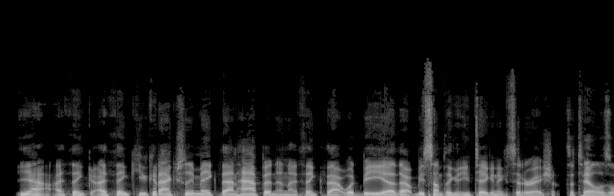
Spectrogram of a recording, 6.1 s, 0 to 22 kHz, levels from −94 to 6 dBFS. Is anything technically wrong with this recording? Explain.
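No, nothing technically wrong can be heard in this speech recording. A careful listener would find nothing in it to flag.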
